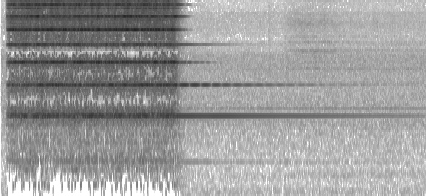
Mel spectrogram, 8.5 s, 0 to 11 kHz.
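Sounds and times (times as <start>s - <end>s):
festive school bell ringing: 0.0s - 8.2s.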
